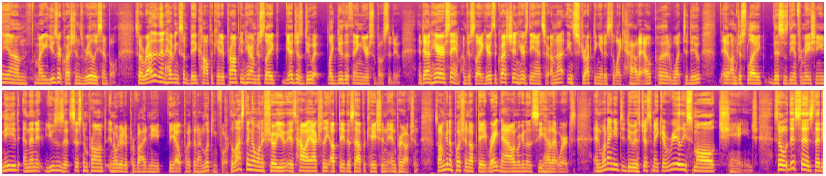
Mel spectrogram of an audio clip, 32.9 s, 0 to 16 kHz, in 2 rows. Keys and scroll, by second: 20.9 j, 32.2-32.8 typing.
